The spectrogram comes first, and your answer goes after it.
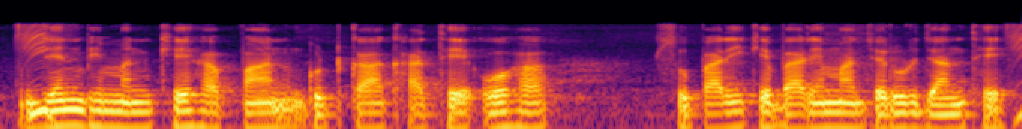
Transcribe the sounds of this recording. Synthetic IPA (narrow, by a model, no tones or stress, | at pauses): d͡ʒɪnbʱimənkʰeɦəpaːnɡʊʈkakʰa̰t̪ʰḛʔoːɦ | sʊ̰paːɾikebaːɾemãd͡ʒəɾuːɾd͡ʒaːnt̪ʰḛ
